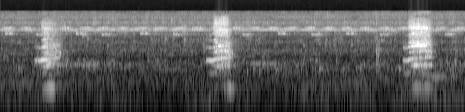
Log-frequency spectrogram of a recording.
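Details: Juvenile spotted dove making three harsh, rasping bursts, roughly one every three seconds, against a constant high-pitched chorus of crickets.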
